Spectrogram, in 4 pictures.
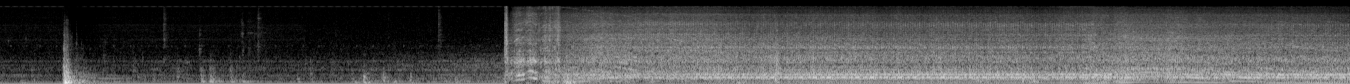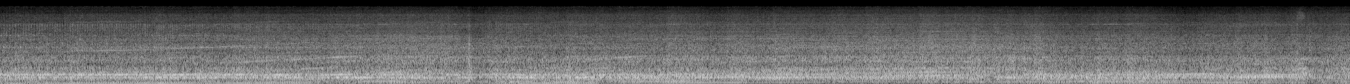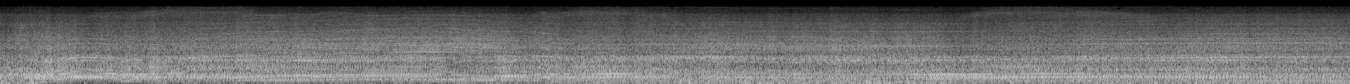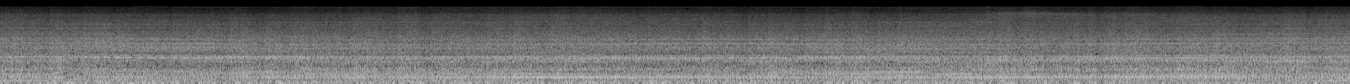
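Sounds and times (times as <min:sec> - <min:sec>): car engine running under load: 0:00.0 - 0:54.0.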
